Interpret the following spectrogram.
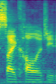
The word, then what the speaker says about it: psychology: you know and like psychology the p is silent like like what the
